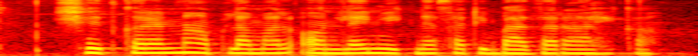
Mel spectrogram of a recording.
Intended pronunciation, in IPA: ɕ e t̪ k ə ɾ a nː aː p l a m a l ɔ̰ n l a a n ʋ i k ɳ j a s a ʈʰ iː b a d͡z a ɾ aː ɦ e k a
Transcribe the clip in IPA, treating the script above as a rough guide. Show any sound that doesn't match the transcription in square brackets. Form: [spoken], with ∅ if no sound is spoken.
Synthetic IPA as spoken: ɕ e t̪ k ə ɾ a nː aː p l a m a l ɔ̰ n l a [i] n ʋ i k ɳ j a s a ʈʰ iː b a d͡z a ɾ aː ɦ e k a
